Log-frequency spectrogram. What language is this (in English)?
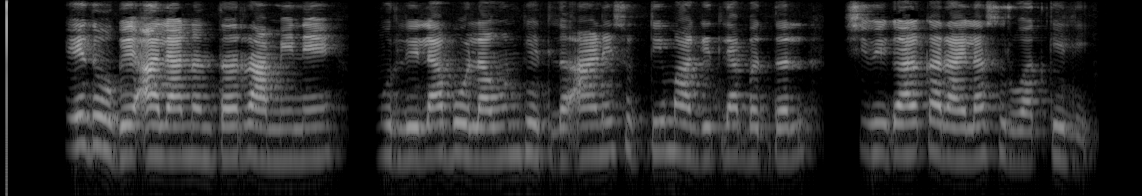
Marathi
